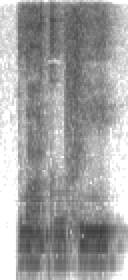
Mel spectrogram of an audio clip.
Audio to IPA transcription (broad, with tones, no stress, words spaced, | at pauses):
la˨ ɡo˨ fe˦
